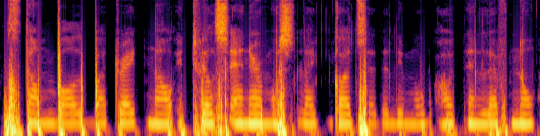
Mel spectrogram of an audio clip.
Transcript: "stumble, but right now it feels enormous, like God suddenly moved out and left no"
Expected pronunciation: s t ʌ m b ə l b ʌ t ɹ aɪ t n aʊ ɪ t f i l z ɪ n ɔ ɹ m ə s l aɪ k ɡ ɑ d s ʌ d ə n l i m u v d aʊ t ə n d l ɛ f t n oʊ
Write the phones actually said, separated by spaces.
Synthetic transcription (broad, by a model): s t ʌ m b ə l b ʌ t ɹ aɪ t n aʊ ɪ t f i l s ɪ n ɔ ɹ m ə s l aɪ k ɡ ɑ d s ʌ d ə n l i m u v aʊ t ə n d l ɛ f t n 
